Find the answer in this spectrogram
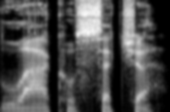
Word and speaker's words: La Cosecha: market is pronounced Lacoseta, not just like I just said.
